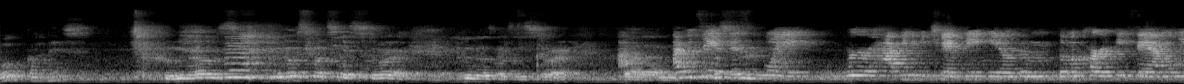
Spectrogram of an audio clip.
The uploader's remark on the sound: On this weeks episode we are sharing a LIVE talk we gave at the Moncton Public Library.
